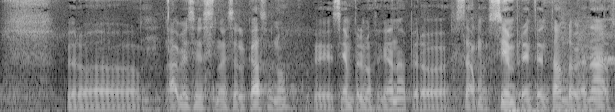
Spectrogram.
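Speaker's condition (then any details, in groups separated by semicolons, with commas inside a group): No condition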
